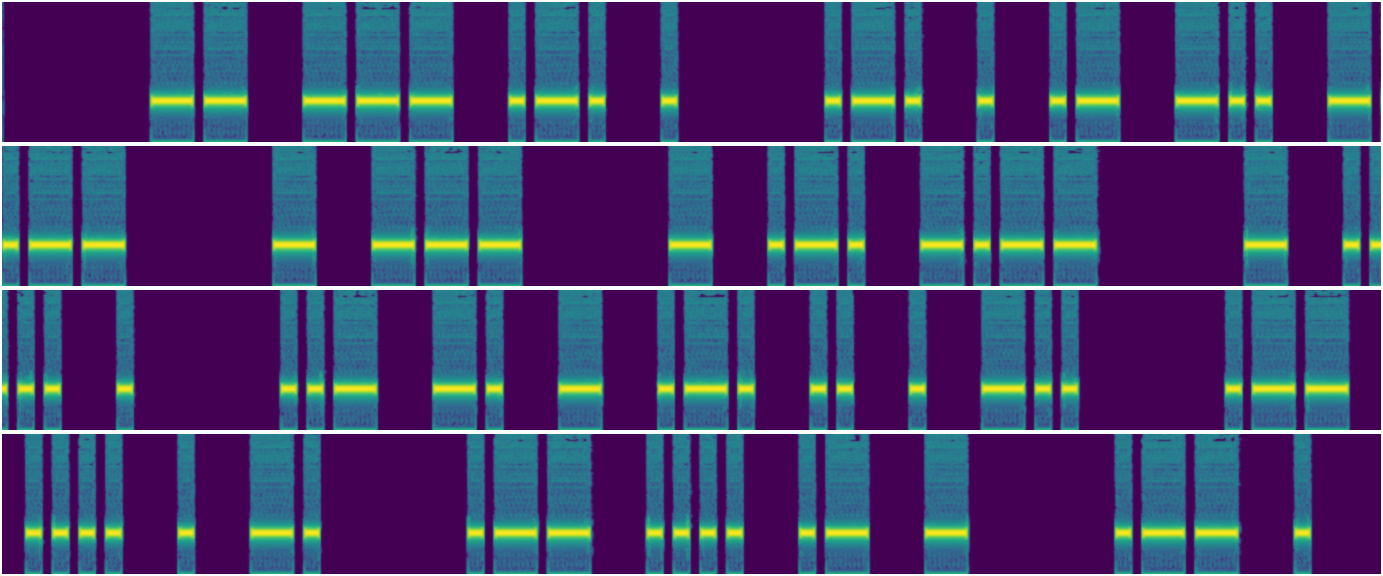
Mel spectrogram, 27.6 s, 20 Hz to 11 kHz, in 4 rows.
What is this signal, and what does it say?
Morse code, heard as a keyed tone, about 18 wpm, spaced as for 15 wpm, 1000 Hz. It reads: MORE READY TO TRY THE UNTRIED WHEN WHAT WE
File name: qotdfiles / 15wpm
